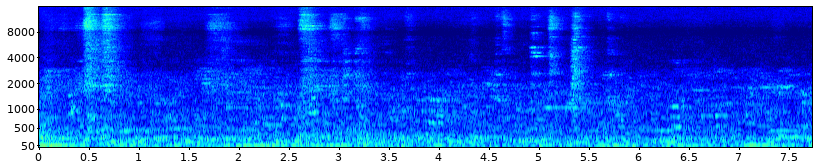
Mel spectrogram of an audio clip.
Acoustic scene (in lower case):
restaurant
